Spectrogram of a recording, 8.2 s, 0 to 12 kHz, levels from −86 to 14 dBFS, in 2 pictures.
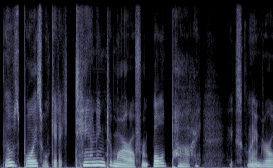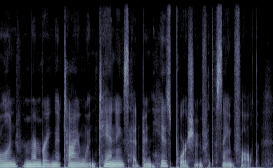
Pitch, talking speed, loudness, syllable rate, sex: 160 Hz, 190 wpm, -20 LUFS, 5.2 syllables/s, female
